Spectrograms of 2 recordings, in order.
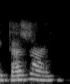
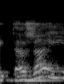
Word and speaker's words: Itajaí: Se eu não puser acento, eu vou ler Itajai. Né? E o correto é Itajaí, não Itajai.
